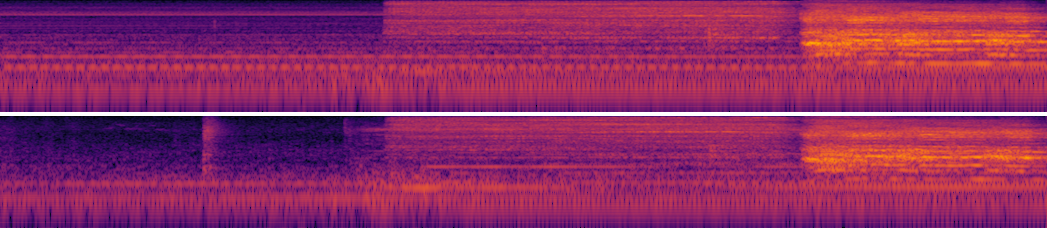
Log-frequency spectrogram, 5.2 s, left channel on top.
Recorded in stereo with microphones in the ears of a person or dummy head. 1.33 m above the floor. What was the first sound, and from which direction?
An alarm clock, 60° left (ahead or behind).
